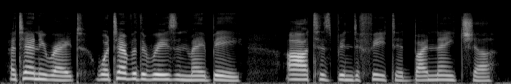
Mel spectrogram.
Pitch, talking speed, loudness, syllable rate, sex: 210 Hz, 165 wpm, -19 LUFS, 5.1 syllables/s, female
